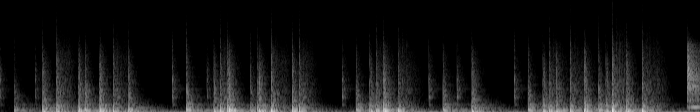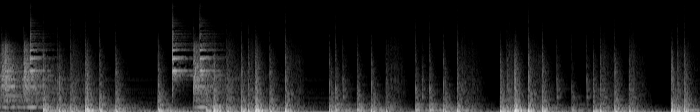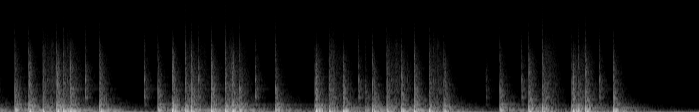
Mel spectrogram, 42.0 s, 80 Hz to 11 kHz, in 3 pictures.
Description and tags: War Drums 2
This is my improv at the keyboard sped up to 210 bpm and processed through the Vita virtual synthesizer as "Soundtrack Percussion".
210-bpm, drum, drums, ethnic, improvised, percussion, percussive, rhythm, synth, synthesizer, war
